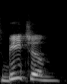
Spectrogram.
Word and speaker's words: Beecham: Hold up, I remember it saying how he pronounced his name somewhere in here. It's Beecham.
